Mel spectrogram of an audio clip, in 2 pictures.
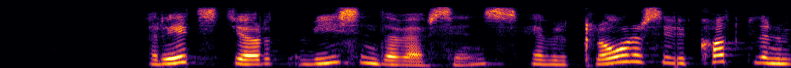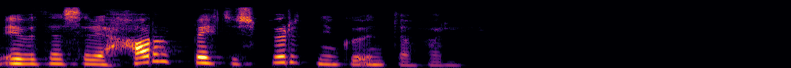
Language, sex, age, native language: Icelandic, female, 40-49, Icelandic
